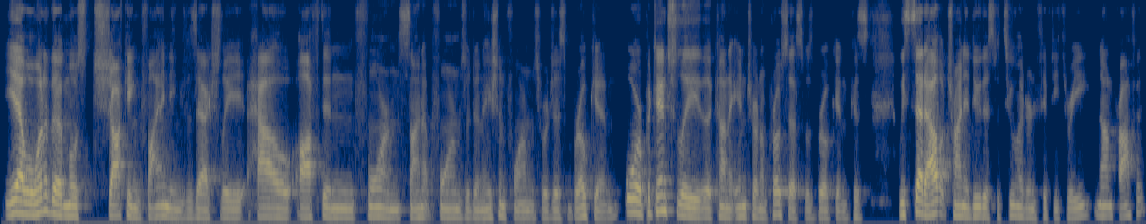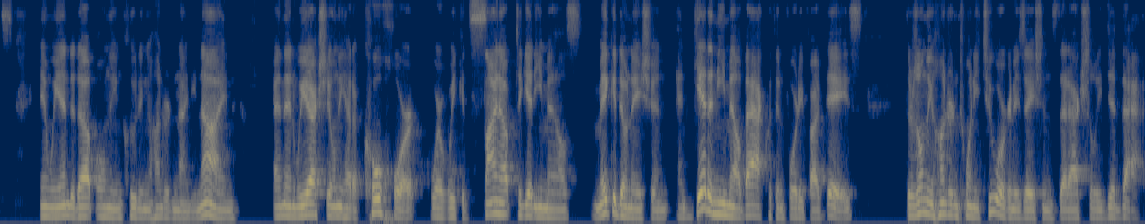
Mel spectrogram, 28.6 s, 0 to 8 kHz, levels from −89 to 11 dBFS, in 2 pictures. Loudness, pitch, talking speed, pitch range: -29 LUFS, 120 Hz, 175 wpm, 110-135 Hz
